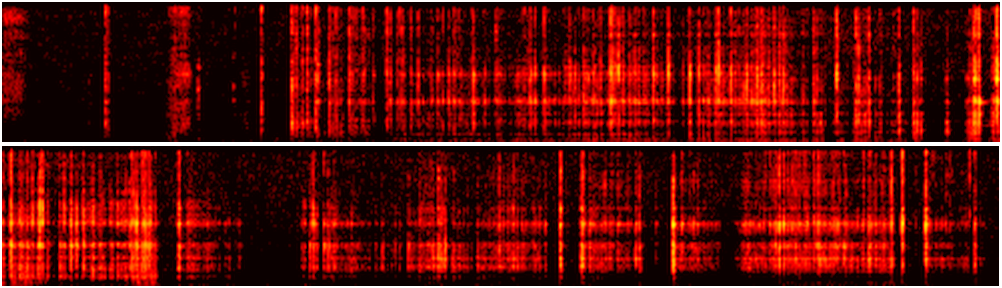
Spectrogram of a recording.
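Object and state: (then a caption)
Engraved wooden music box lid scratched. A wooden toothpick scratches and traces the engraved grooves of the small laser-engraved wooden lid, with a dinosaur relief, of a tiny music box held open on its thin wooden panel. Dry, bright scraping and scratching come through with short sharp ticks scattered throughout, over a steady low hum.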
